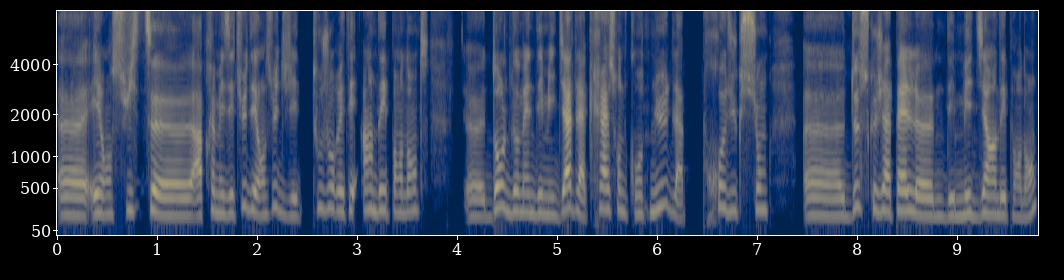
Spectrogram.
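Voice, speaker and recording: A woman with a dark, mellow tone speaks at medium pitch and a fairly quick pace, with ordinary pitch variation. The recording is very clean and dry, with a silent background and a close sound with no echo. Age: 30s. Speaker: podcaster and media entrepreneur. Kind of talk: casual chat.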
